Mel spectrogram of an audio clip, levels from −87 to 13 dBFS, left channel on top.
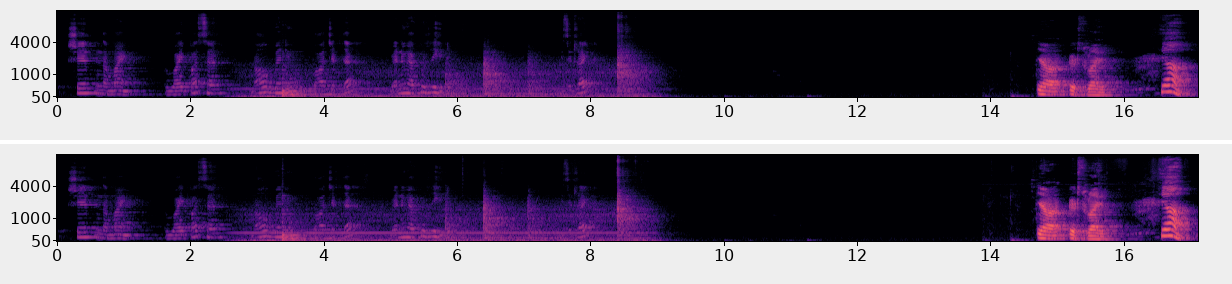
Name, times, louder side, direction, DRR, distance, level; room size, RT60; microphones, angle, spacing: voice 1, 0.2-1.2 1.6-2.6 2.9-4.5 5.0-6.0 7.5-8.1, left 1 dB, 20° left, 2.5 m, -46 dB
sound 1, 2.5-9.0, right 1 dB, 50° right, 4.5 m, -45 dB
voice 2, 14.7-17.0, right 4 dB, 85° right, 1.1 m, -26 dB
26.0 x 23.0 x 5.0 m
head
